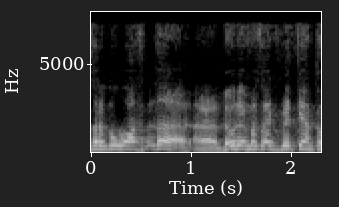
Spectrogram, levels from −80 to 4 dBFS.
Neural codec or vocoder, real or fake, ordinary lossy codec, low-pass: codec, 16 kHz, 1.1 kbps, Voila-Tokenizer; fake; none; none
